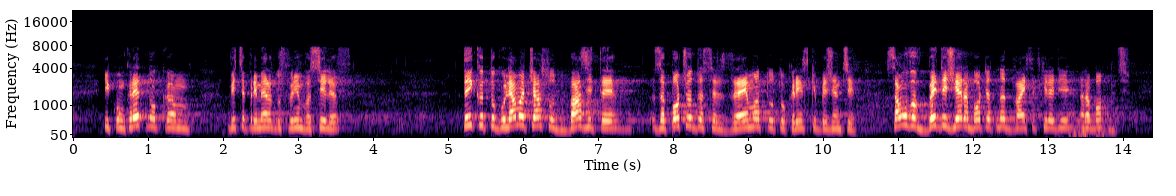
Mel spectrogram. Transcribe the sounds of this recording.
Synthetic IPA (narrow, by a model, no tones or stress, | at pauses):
ikoŋkɾɛt̪nokəm | vit̪sɛpɾimʲɛɾəd̪̚ɡospod̪invɐsilʲɛf | t̪ɤjkɐt̪ɔɡolʲamət͡ʃast̪od̪bazit̪ɛ | zɐpɔt͡ʃvəd̪ːɐsɛvzɐɛmət̪ot̪ukɾɐinskibɛʒɐnt̪si | samovɐfbɛd̪ɛʒɛɾɐbɔt̪ʲət̪nɐd̪vajsɛt̪xilʲɐd̪iɾɐbɔt̪nit̪si̥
